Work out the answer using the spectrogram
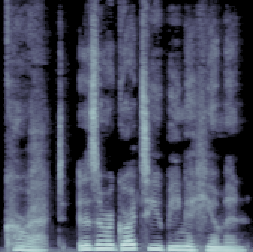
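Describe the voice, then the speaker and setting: A woman voices a female alien for an ASMR roleplay, lightly acted, curious yet emotionally reserved. She speaks softly in a slightly high voice, choosing formal, careful, exact wording. There's no echo.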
